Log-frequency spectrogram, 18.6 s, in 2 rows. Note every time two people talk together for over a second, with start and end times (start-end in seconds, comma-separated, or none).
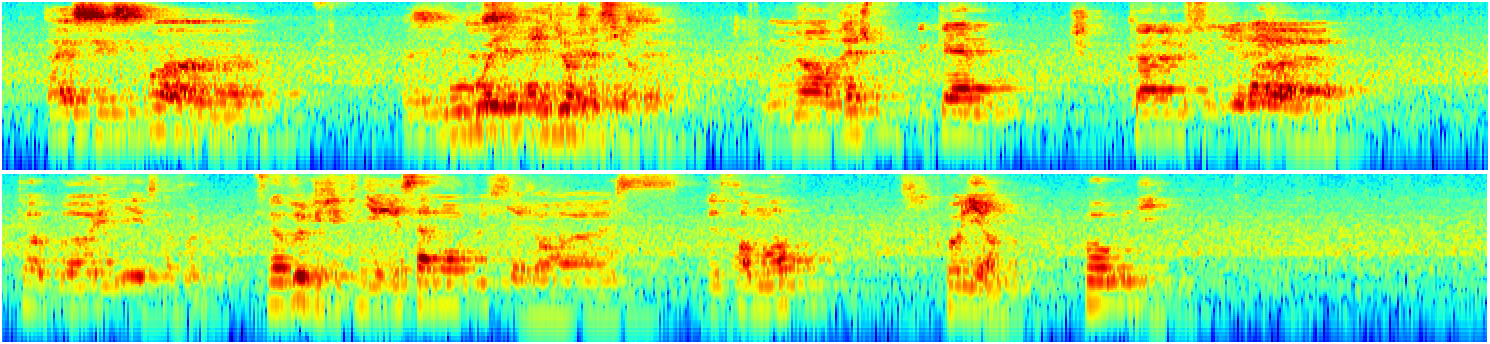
2.7-4.0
